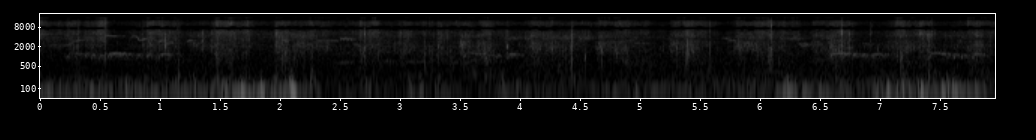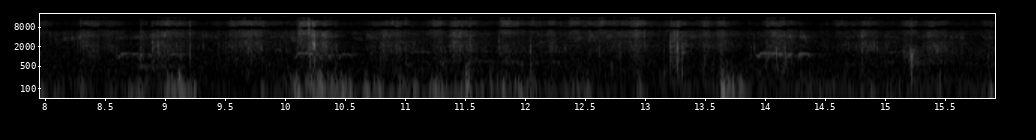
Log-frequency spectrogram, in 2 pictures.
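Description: Footsteps crunch through dry grass and straw.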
